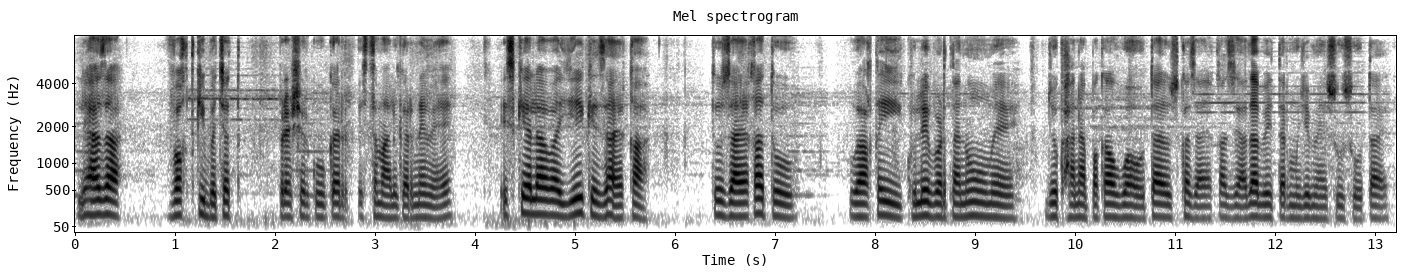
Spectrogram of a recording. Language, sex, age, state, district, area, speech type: Urdu, male, 30-45, Uttar Pradesh, Aligarh, rural, spontaneous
